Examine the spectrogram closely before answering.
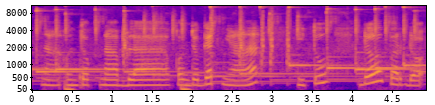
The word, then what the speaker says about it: nabla: Didefinisikan operator nabla, ini bacanya nabla, dan operator nabla konjugat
